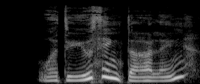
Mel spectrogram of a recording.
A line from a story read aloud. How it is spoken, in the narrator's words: Zoe purred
